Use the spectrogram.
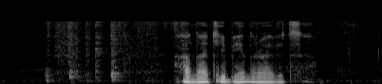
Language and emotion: Russian, neutral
